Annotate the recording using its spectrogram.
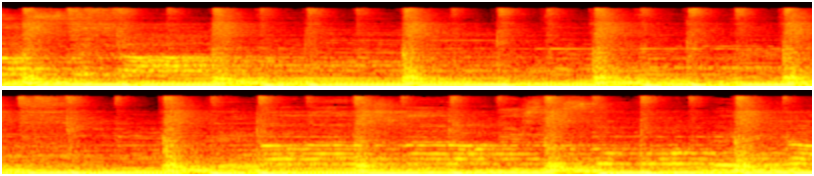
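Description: Live rock band playing a song: lead vocals over acoustic and electric guitars and a drum kit, with strong drum hits about once a second and a heavy low end, recorded in a concert hall.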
